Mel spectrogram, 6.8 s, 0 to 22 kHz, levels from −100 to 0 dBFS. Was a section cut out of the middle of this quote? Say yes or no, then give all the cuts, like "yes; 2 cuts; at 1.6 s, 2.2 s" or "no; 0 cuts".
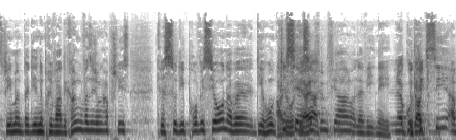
yes; 1 cut; at 4.1 s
